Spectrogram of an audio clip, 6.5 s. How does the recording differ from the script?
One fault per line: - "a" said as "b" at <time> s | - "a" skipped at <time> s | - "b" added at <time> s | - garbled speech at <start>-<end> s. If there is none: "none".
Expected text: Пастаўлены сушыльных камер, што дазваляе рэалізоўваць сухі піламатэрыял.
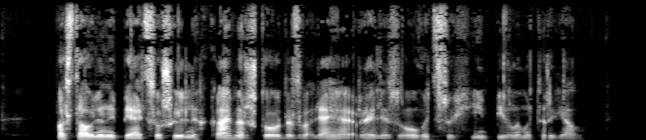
- "пяць" added at 1.3 s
